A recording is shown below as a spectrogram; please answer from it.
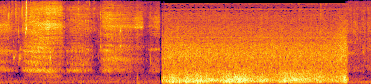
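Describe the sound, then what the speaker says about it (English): A low, muffled rumble rises suddenly and rolls on for several seconds, like distant thunder, over faint outdoor background noise. "You heard the rumbles of thunder in the distance."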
